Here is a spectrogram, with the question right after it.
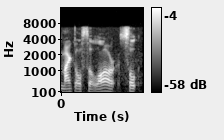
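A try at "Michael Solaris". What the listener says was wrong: Solaris. Solaris. Solar with an IS.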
